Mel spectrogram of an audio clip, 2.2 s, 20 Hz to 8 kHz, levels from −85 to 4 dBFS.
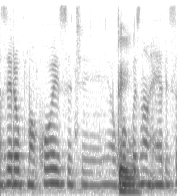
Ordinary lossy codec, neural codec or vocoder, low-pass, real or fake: none; none; 7.2 kHz; real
